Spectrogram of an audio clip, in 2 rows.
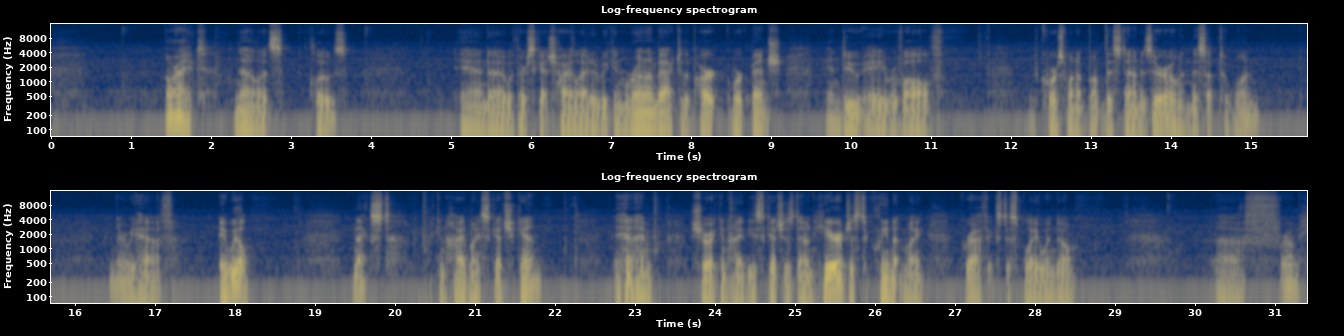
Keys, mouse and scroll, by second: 0.1-0.6 scroll down 4, 0.9-1.9 drag, 1.0 right click, 2.9 click, 3.6 scroll down 2, 3.9 click, 4.0 right click, 4.9 scroll down 2, 5.4 scroll down 2, 7.0 click, 8.4 click, 10.2 click, 13.1 click, 14.1 click, 15.3 click, 16.1 scroll down 1, 16.4 scroll up 1, 16.7-18.9 middle drag, 16.9-18.9 right drag, 19.8 click, 20.2 space, 21.1 scroll up 2, 21.6 click, 21.7 right click, 22.1 click, 22.9 click, 23.1 space, 23.9 click, 24.1 space, 24.5 scroll down 1, 24.8-25.9 middle drag, 24.8-25.9 drag, 26.1-26.6 scroll down 1, 26.8-27.2 scroll up 1, 27.2 middle click, 27.2 click, 27.8 right click, 27.9 scroll down 1, 28.5 scroll up 2, 29.1-29.7 scroll down 6, 29.6 middle click, 29.7-30.7 right drag, 30.8-31.4 middle drag, 30.8-31.4 drag.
